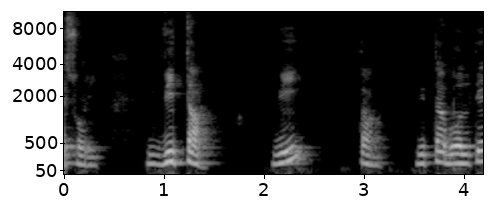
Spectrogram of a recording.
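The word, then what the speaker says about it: vita: उसके बाद में वी आई से एक और बनाऊं तो सबसे simple we I plus T ओ, टी A sorry, विता, विता, विता बोलते हैं जिंदगी को, जिंदगी को विता।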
